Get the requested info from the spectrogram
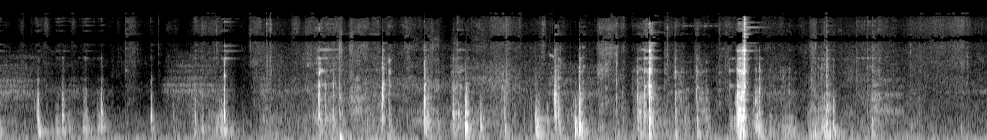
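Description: Irregular sharp metallic clinks and knocks as heavy steel parts of a track pin press are handled and fitted against an excavator track link, with a spacer set over the threaded pull rod. A few louder clanks come in the second half.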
